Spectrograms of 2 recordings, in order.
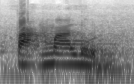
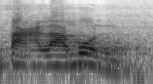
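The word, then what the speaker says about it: تعملون: Di antaranya firman Allah, watilkal jannatullati urtumuha bima kuntum tammalun. Jangan sampai keliru kepalik bacanya bima kuntum taklamun. Ini ayat ini berbicara bima kuntum tammalun. Mimnya dulu baru lam, bukan lam dulu baru mim.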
